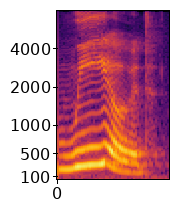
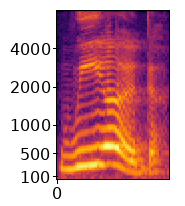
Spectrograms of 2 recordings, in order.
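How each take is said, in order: No difference in how they are said.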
